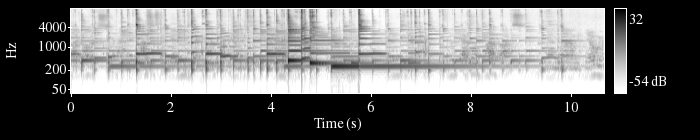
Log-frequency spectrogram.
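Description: Instrumental music on a plucked string instrument: a melody of single picked notes, each ringing and fading, growing quieter toward the end.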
